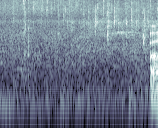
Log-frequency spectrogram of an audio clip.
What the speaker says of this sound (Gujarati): આ વરસાદ આવી રહ્યો છે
